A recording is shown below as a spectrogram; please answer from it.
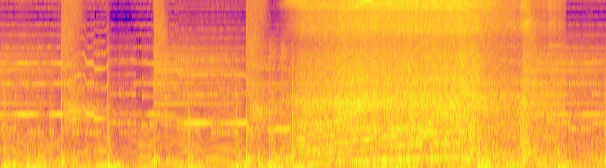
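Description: A loud supercharged twin-cam engine on a dyno revs and roars in repeated bursts with gear changes, building to a sustained high-pitched scream before dropping off, with no talking.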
